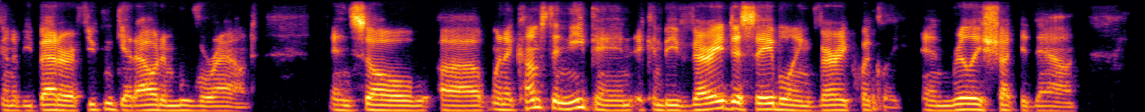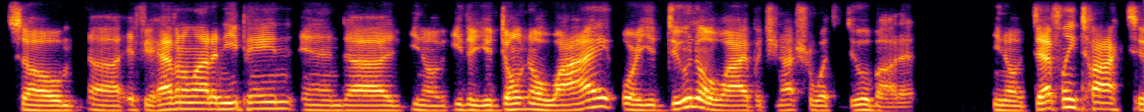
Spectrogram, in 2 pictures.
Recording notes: in this LIVE webinar!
